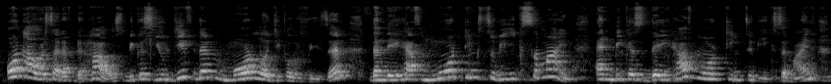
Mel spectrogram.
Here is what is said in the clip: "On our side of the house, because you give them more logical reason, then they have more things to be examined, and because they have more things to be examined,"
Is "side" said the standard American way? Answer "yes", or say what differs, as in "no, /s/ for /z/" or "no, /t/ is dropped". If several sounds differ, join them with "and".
yes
